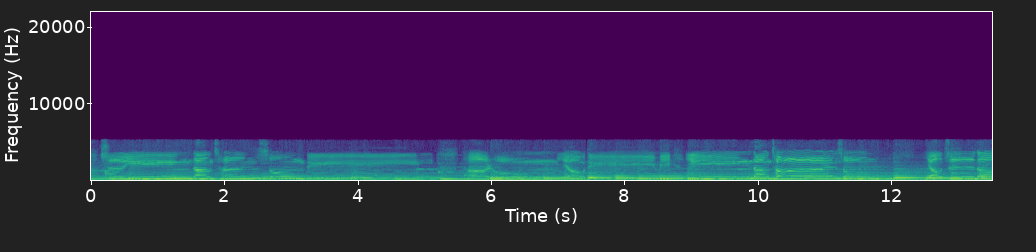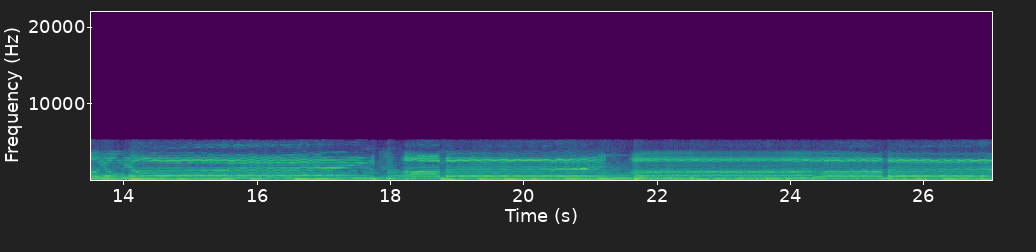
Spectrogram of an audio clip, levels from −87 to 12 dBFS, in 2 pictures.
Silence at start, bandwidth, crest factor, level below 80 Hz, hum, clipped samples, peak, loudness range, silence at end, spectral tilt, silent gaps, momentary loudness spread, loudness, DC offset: 0 s; 5.4 kHz; 16 dB; -52 dBFS; none; under 0.1%; -2 dBFS; 4 LU; 0 s; -8.5 dB/octave; none; 6 LU; -17 LUFS; under 0.1%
